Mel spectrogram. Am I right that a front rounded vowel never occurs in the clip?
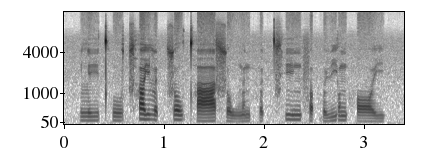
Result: yes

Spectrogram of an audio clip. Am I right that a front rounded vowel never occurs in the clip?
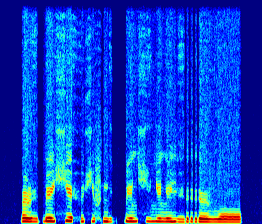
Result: no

